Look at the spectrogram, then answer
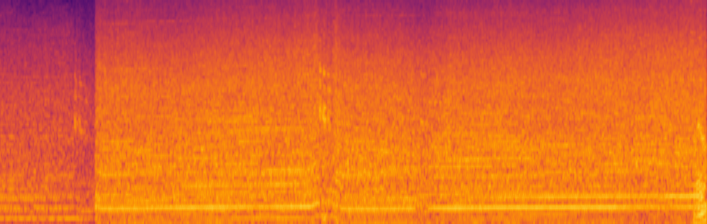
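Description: GT race cars in a Kamel GT Championship round at Mosport roar past, with a sharp engine note starting suddenly and then a sustained loud, slightly shifting drone of revving motors.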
